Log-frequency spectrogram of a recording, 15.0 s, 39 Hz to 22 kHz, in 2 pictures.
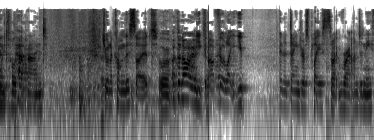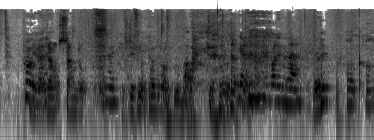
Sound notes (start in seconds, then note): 11.3 laughing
